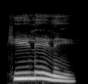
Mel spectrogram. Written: ಕಳ್ಳಾಳ್

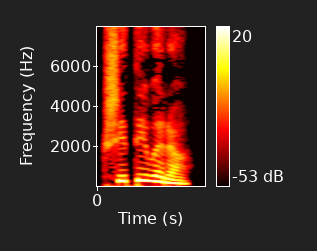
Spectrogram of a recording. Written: ಕ್ಷಿತಿವರ

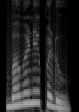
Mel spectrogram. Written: ಬವಣೆಪಡು

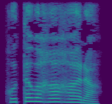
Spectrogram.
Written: ಹುತವಹಾಹಾರ

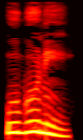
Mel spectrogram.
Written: ಉಗುನಿ

